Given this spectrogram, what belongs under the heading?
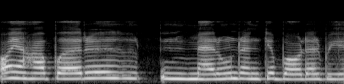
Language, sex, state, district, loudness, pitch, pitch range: Hindi, female, Chhattisgarh, Bastar, -14 LUFS, 265 Hz, 250-275 Hz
